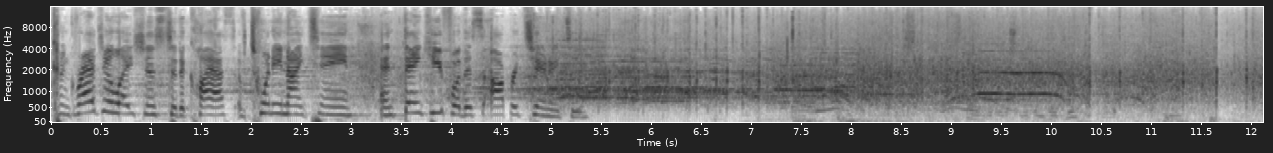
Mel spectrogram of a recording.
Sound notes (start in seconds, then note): 4.6 audience applauding; 5.6 cheering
